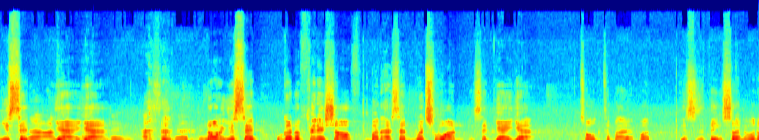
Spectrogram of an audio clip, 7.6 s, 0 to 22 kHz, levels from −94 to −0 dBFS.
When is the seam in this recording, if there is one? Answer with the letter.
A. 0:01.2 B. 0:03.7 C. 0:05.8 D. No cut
C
